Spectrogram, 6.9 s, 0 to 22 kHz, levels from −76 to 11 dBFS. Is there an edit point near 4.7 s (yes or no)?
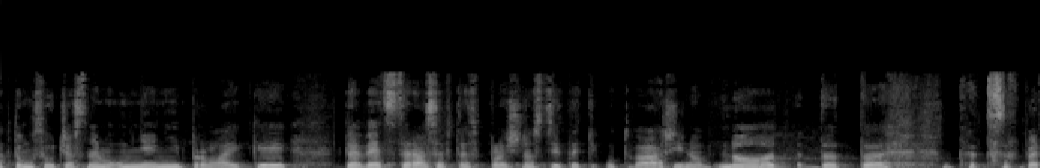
yes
